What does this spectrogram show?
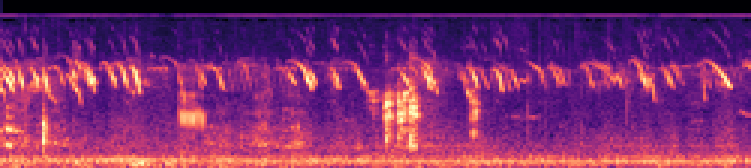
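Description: A group of newly hatched chicks peeping without a break: many short, high peeps, each falling in pitch, several a second and overlapping, with a few lower calls mixed in.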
